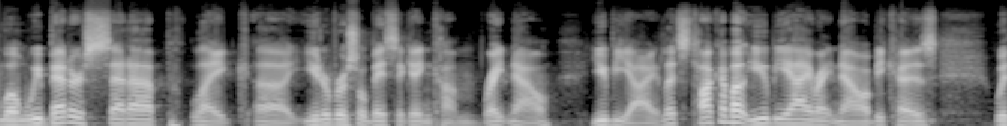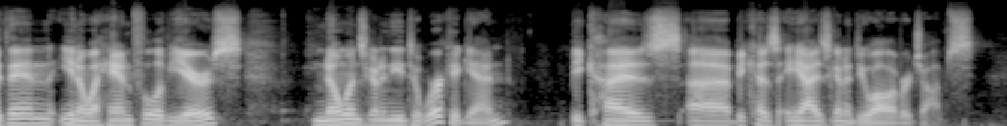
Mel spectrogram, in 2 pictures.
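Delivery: plain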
